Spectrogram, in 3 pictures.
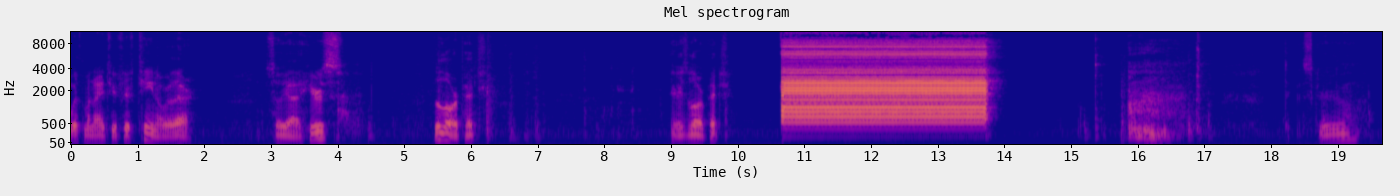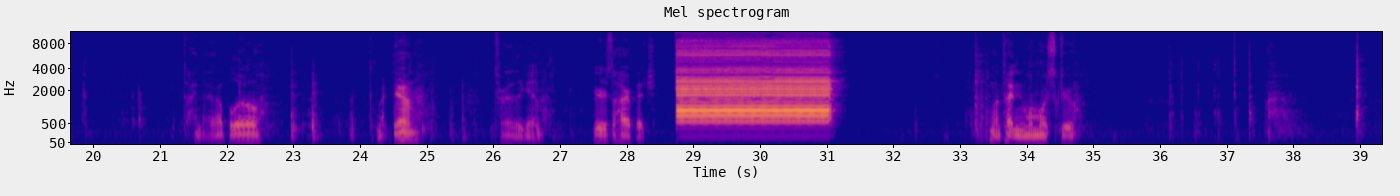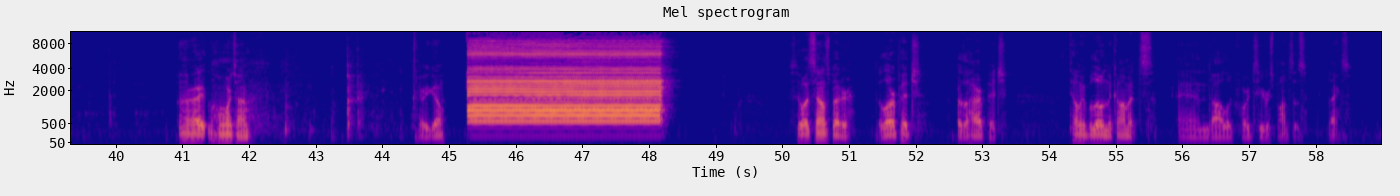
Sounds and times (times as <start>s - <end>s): Speech: 0.0s - 1.9s, 2.9s - 4.2s, 5.4s - 6.3s, 9.0s - 10.0s, 18.2s - 19.4s, 21.3s - 22.6s, 24.2s - 25.0s, 26.0s - 26.9s, 27.5s - 28.5s, 33.4s - 34.9s, 40.9s - 42.1s, 44.5s - 45.0s, 50.1s - 53.4s, 54.3s - 58.6s.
